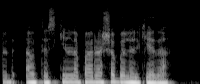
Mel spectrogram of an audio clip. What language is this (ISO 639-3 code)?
pus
